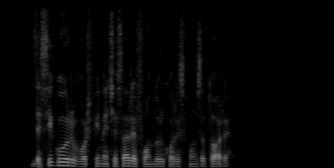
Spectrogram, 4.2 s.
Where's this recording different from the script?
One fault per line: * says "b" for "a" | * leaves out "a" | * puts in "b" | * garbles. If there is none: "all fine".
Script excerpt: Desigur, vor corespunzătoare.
* puts in "fi necesare fonduri"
